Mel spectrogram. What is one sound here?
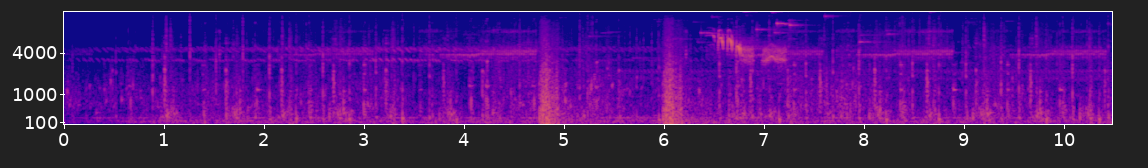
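Quick footsteps run across stone.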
